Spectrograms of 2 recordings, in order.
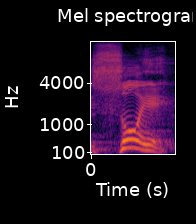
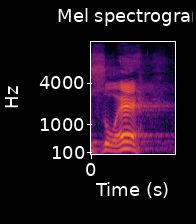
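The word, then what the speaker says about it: ζωή: A expressão vida que Jesus usa no texto é zoe ou zoé, dependendo da pronúncia.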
